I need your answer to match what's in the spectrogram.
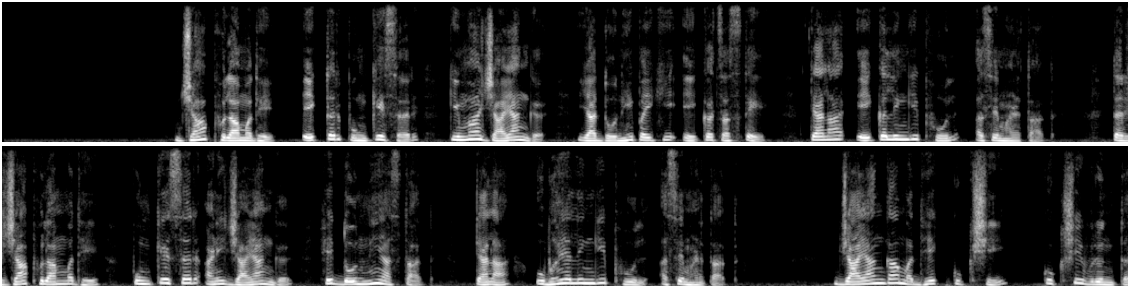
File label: narration marathi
